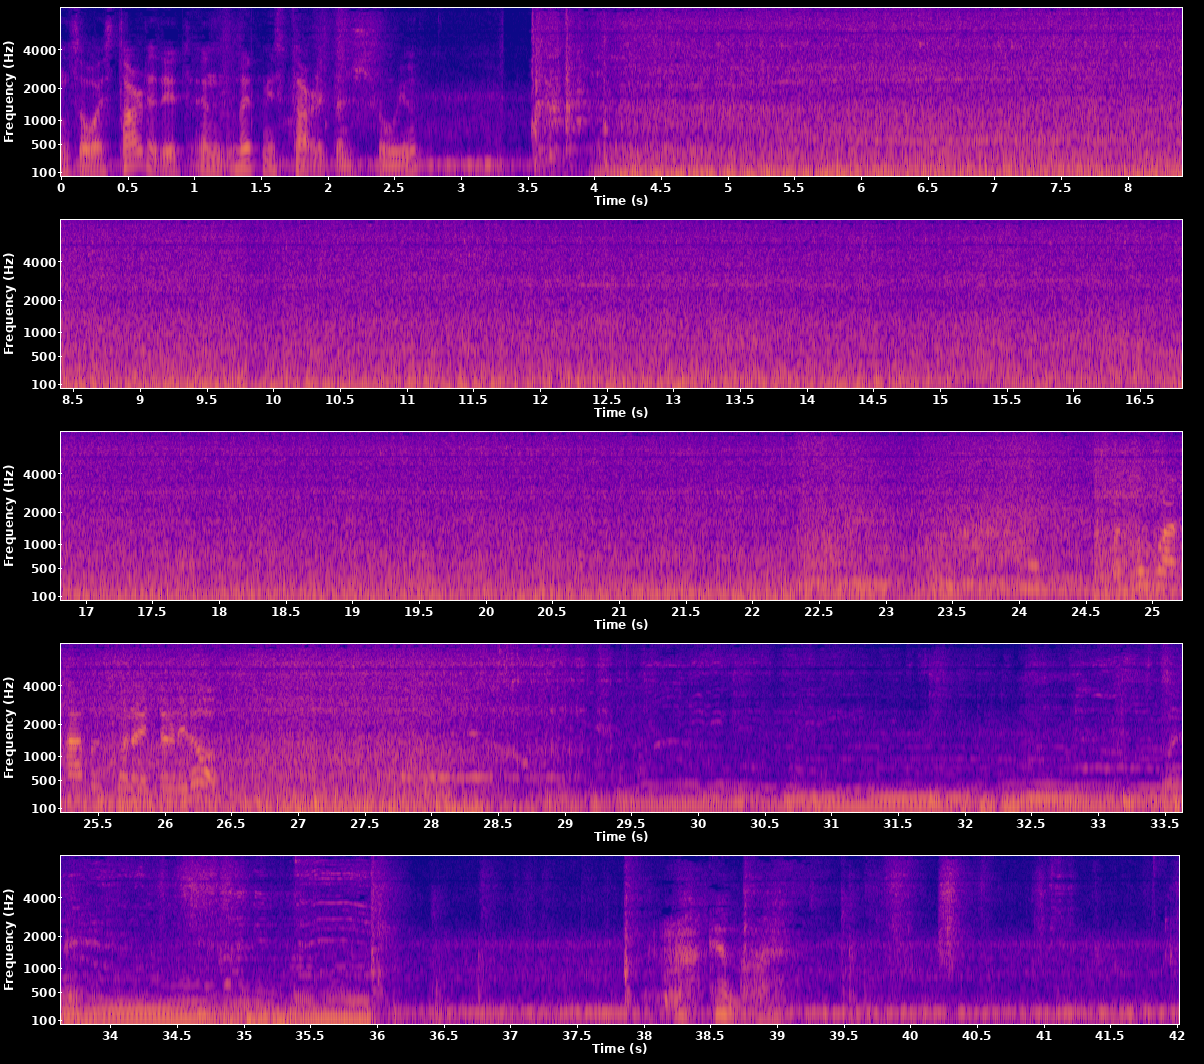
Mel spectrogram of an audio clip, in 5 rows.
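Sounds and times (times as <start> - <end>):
car engine starting and idling: 3.1 - 29.7.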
